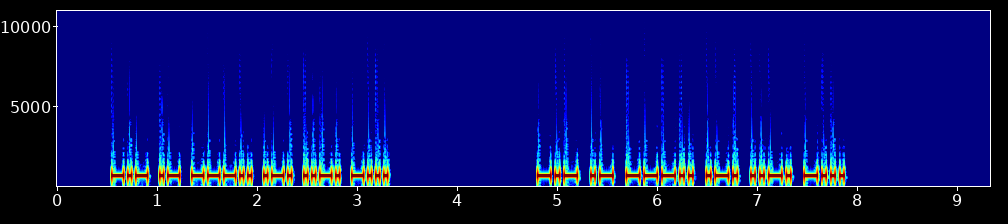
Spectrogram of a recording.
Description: Morse code, heard as a keyed tone, about 28 wpm, 700 Hz. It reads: KA8RFB KA8RFB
